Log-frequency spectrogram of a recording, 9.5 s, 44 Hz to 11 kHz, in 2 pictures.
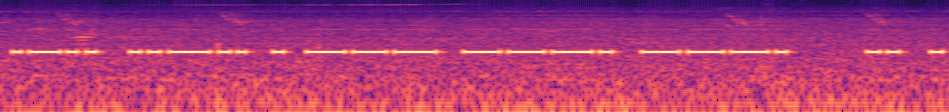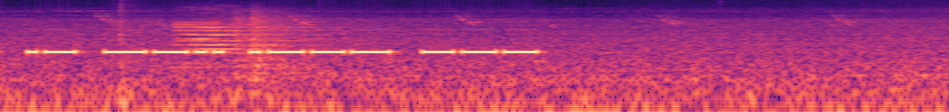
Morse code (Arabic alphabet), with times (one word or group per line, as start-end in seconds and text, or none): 0.1-3.9 لهءخزز
4.3-7.4 يءاذجخ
